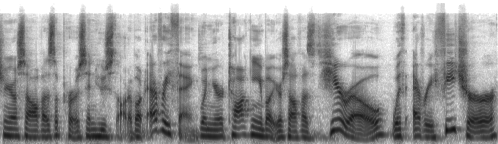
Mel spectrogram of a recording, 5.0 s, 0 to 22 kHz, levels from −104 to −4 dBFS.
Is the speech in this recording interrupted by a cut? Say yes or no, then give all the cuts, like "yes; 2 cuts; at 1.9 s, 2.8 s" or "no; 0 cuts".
yes; 1 cut; at 2.0 s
